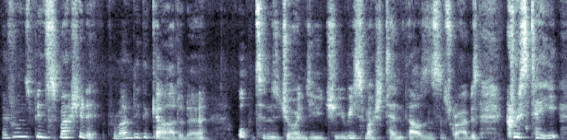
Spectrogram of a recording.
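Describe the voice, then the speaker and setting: A man's voice: medium pitch, a little mellow. A man, talking casually to his vlog camera in a chatty, enthusiastic way. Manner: chatty and enthusiastic, with filler likes. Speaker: vlogger.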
